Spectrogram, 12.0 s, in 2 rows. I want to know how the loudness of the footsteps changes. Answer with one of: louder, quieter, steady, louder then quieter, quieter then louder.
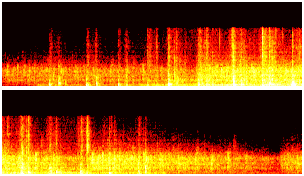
louder then quieter.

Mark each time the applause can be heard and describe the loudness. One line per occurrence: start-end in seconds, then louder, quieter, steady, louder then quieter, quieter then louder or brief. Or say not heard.
0.0-11.9 louder then quieter.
